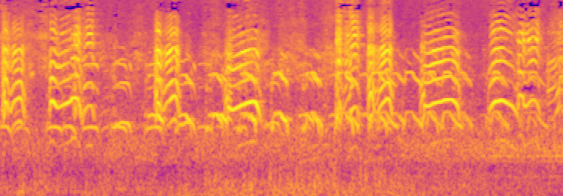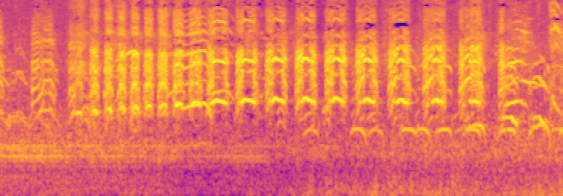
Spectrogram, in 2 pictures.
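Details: A flock of seagulls in the afternoon, crowded overlapping squealing calls with rising-falling arcs, turning into a faster, more even run of short repeated notes toward the end, with low rumble beneath.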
